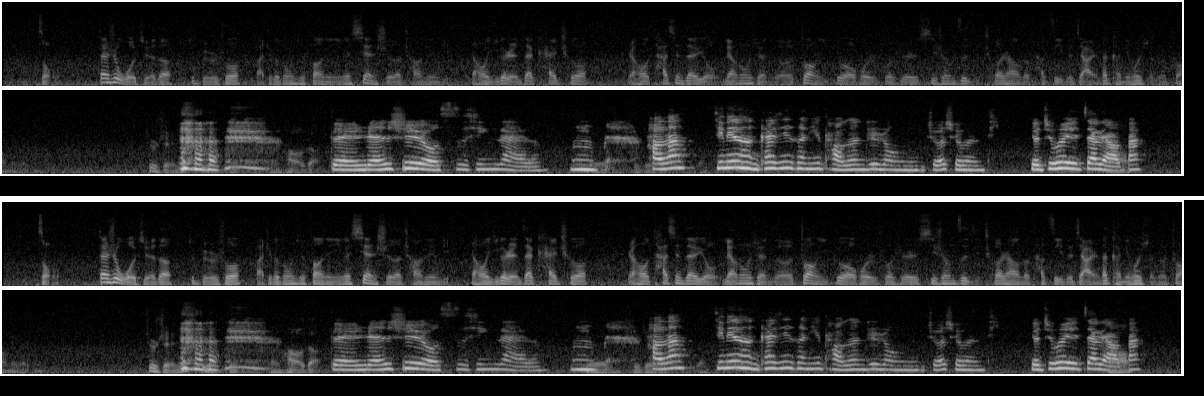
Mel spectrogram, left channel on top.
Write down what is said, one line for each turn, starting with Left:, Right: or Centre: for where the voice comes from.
Right: 走？但是我觉得，就比如说把这个东西放进一个现实的场景里，然后一个人在开车，然后他现在有两种选择，撞一个或者说是牺牲自己车上的他自己的家人，他肯定会选择撞那个人的。就人是有这种偏好的，
Left: <laughs> 对，人是有私心在的。嗯，
Right: 对，是这个样子的。
Left: 好了，今天很开心和你讨论这种哲学问题，有机会再聊吧。
Right: 好，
